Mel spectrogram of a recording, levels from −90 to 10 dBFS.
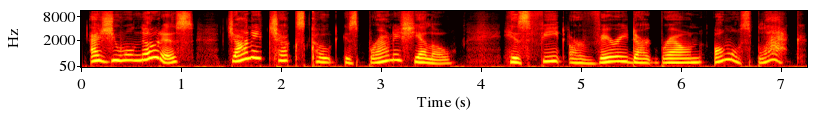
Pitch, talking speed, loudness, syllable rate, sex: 255 Hz, 150 wpm, -18 LUFS, 4.1 syllables/s, female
